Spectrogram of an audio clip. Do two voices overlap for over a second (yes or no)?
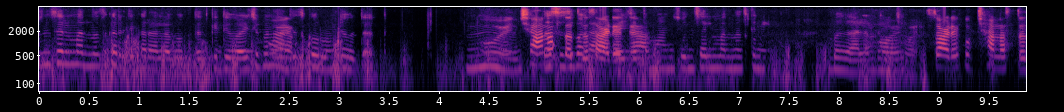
yes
